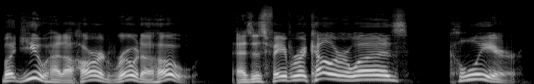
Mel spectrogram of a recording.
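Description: A man playing a villainous game show host in an audio drama, with drawn-out, teasing showman patter. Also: high voice, big pitch swings, darkish tone, no echo. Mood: gleeful, teasing. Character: showboating male villain game show host, toying with captives.

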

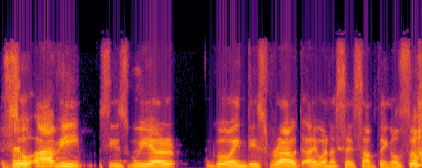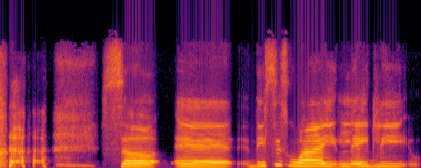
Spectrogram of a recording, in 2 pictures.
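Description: A woman's voice: fairly high pitch, steady tone, a little slow, no echo. A woman in her fifties from Chile with a Chilean Spanish accent, hosting an interview over a video call and searching for her words with many fillers. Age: 50s.

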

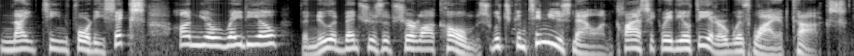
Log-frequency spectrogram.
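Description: A man's voice: on the high side, darkish tone, slight background noise. Male radio host, scripted delivery. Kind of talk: scripted news reading and programme presenting.

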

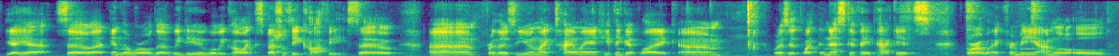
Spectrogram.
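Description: A man with an American accent and a low-pitched voice talks as a guest in a casual interview. He explains things informally and loosely, wandering through his points with plenty of "like" along the way. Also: moderate pace. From United States. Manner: rambling, informal, peppered with "like". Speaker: interview guest, coffee shop owner. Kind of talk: casual conversational interview answers.

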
